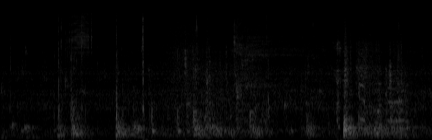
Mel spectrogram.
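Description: Irregular clicks and knocks of a spinning rod and reel being cranked in a small boat against a hooked fish, with one louder knock a little past three seconds in.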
